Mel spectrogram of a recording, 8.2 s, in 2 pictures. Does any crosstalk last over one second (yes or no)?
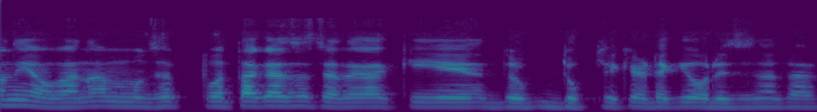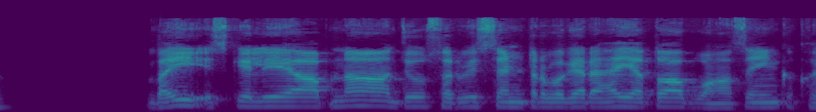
no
